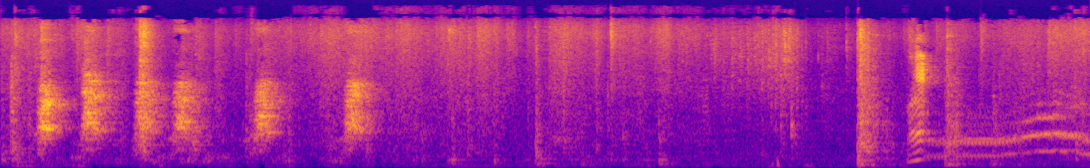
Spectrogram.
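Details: Two house dogs, a Toy Poodle × Pomeranian mix and a Chihuahua, greeting their owner at the door as he comes home; five or six sharp barks about once a second, then scuffling and a man speaking soothingly.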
